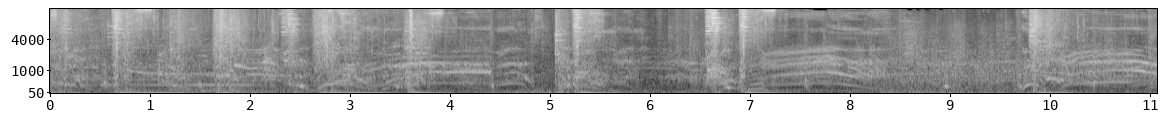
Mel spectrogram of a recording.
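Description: Swords clash and clang in a close fight.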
